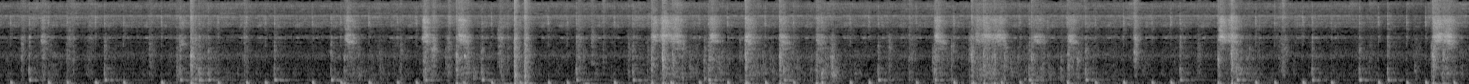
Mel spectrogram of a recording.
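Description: Boxing workout: a quick, uneven run of gloved punches landing on a punching bag and footwork on a matted floor, with a few sharp hissing exhales. Music plays underneath.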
